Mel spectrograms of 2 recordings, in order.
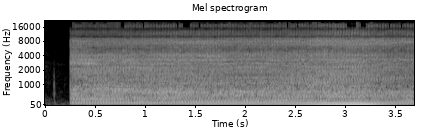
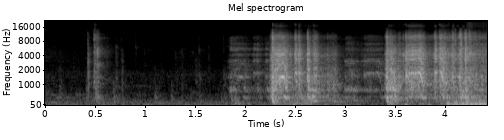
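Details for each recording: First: Old Bajaj Pulsar single-cylinder, jump-started from a scooter battery with petrol fed directly into the carburetor instead of from the tank: fires straight away and holds a steady, even idle with a slight rev rise, supporting the owner's bad-petrol theory. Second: Old Bajaj Pulsar in restoration, jump-started from a scooter battery after fitting an original-size used part: fast, light, smooth whirring cranking with no firing; starter suspected not engaging properly with its magnet; starter spinning without engine catching.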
